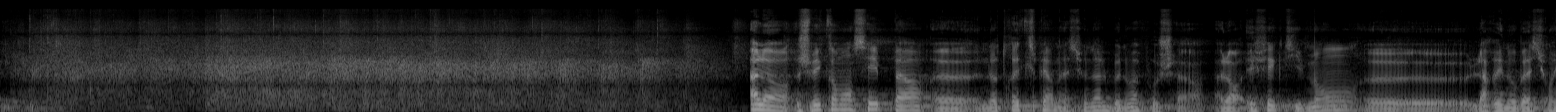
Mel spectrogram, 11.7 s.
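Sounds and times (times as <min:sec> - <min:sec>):
audience applause for guests: 0:00.0 - 0:05.5
speech: 0:05.6 - 0:11.6.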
